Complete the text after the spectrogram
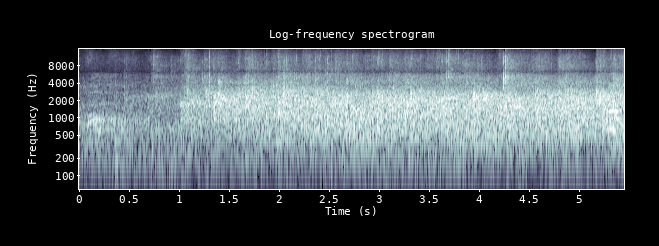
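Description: A crowd applauds and cheers loudly.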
